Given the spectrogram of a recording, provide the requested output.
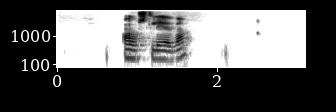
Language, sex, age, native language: Icelandic, female, 40-49, Icelandic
